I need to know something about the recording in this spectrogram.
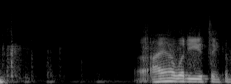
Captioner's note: audience members applauding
